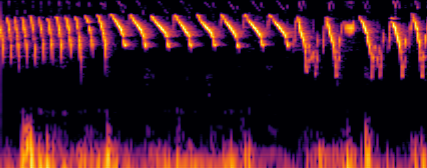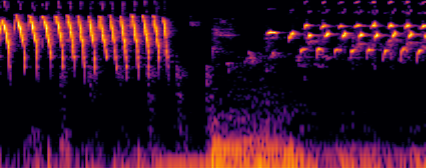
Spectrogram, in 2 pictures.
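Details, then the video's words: Canary delivering a long-duration cengkok-style song meant to provoke other canaries: rapid series of high, down-slurred whistled notes in fast trills, switching to a lower rolling phrase, then a brief pause and a buzzier, pulsed high trill. "KENARI CENGKOK DURASI PANJANG!! AUTO MANCING EMOSI KENARI LAIN"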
